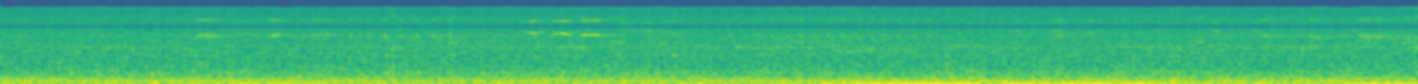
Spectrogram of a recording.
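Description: Faint, thin, high-pitched bird chirps, a few short ones scattered over a quiet woodland background, with a low rumble coming in about halfway through.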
